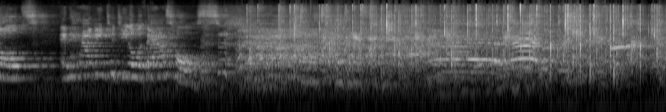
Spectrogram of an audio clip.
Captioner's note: laughter, applause, cheers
